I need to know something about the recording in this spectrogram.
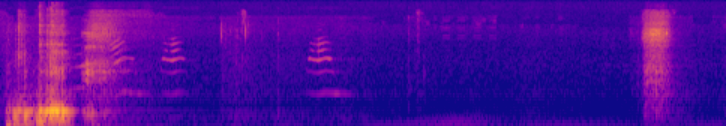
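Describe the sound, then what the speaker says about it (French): Creatures in the factory-building video game Satisfactory give a short, close meow-like cry, followed by near silence and a faint brief sound later. "Ah non, elles sont encore là. Ça fait encore miaou."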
